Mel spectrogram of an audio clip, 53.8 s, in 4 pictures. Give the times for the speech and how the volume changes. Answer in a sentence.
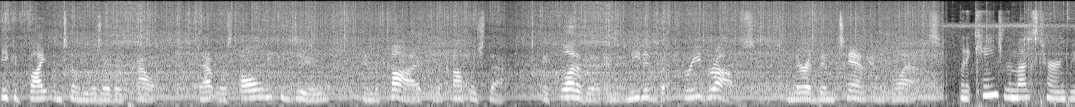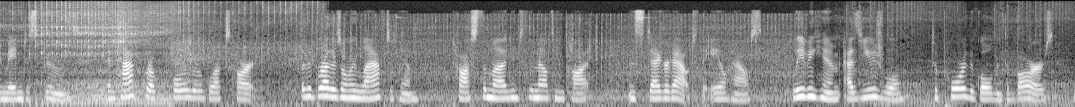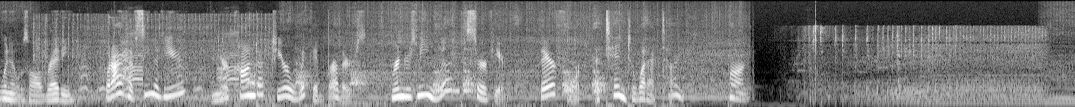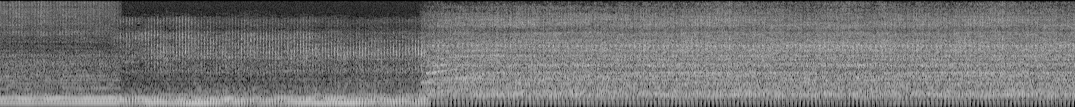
You can hear the speech from 0.0 to 36.2 s, at a steady volume.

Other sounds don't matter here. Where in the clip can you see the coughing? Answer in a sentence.
You can't hear the coughing here.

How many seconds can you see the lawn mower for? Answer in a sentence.
The lawn mower can be heard for 54 seconds in total.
